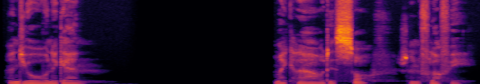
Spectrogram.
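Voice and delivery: hushed bedtime story whisper; whispered sleep story. Acted. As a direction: breathe it out gently like a lullaby.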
